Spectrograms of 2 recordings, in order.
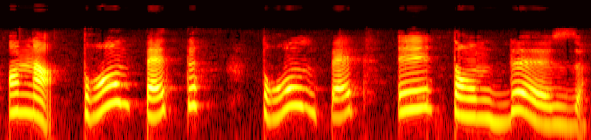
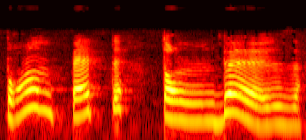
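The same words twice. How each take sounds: First: Trompette and tondeuse, slowly stretched; slow demo words. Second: Said in the usual way. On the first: Shown as a demonstration. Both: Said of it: "on entend tr dans le premier mot".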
